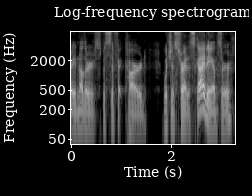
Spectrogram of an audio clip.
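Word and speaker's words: Stratus Dancer: I saw this as I was looking for another specific card, which is Stratus Skydancer, right, Max? That's how you pronounce that?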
